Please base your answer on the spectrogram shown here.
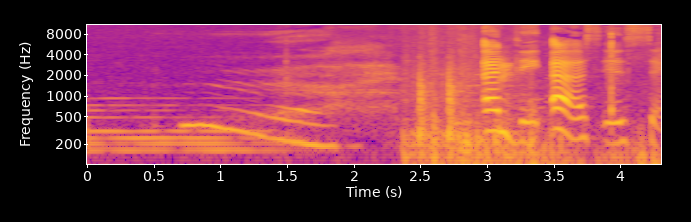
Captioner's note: yawn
